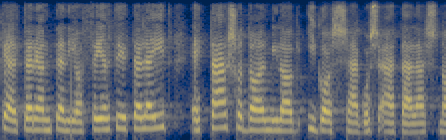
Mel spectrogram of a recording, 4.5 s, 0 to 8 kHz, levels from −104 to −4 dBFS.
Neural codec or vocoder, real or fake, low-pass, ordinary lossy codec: none; real; 7.2 kHz; Opus, 32 kbps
